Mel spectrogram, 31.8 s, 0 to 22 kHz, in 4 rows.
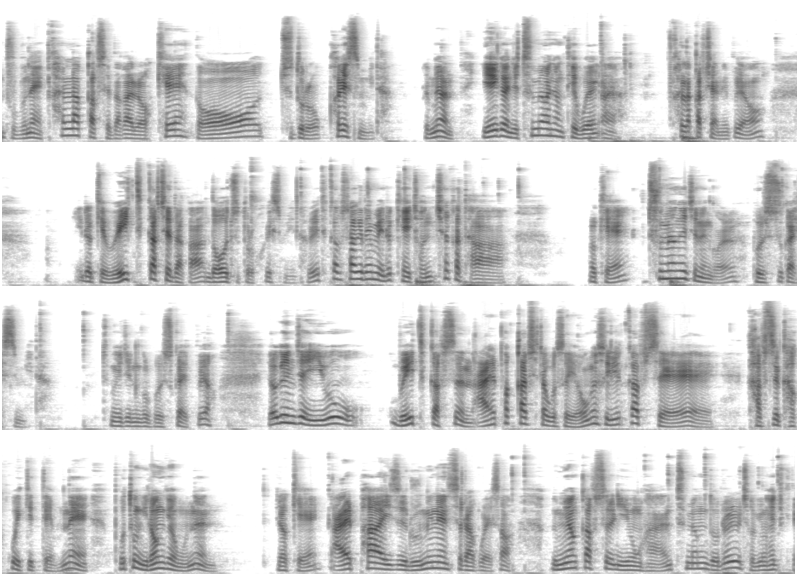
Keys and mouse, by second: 1.0 middle click, 5.2 click, 6.3 ctrl+z, 7.8 middle click, 10.9 click, 12.8 alt+middle click, 13.1 alt+click, 15.7 click, 16.7 click, 23.4 click, 29.0 click, 31.4 alt+middle click, 31.6 alt+click.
